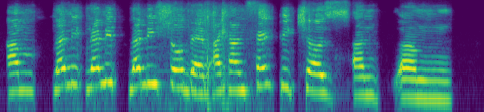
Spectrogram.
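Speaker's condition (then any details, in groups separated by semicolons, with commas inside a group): No condition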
